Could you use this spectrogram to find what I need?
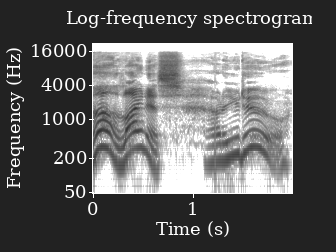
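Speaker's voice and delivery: put-on old man voice, high and slow. Voicing a magic item that speaks in the old man's voice. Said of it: "it says the same voice as the, uh, old man?".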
